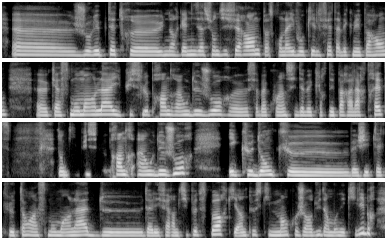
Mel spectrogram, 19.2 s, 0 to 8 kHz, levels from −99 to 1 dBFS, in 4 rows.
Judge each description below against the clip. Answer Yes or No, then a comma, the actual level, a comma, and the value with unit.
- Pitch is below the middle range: No, medium, 185 Hz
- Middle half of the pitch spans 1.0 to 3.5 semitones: Yes, narrow, 2.5 semitones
